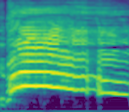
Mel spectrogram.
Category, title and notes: Sound effects > Human sounds and actions
old movie type scream
Old type scream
